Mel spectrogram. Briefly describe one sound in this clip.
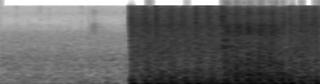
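Rapid gunfire rattles loudly and close.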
